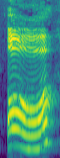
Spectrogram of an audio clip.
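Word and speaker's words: aww: ना ओ ए ए डब्ल्यू डब्लू इसका उच्चारण होता है ओ ये किसी अच्छी या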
